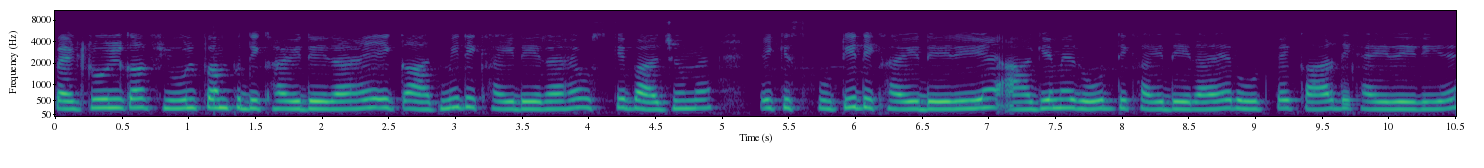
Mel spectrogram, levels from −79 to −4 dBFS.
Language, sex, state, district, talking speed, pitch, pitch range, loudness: Hindi, female, Bihar, Darbhanga, 210 wpm, 250 Hz, 235-265 Hz, -33 LUFS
